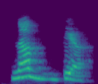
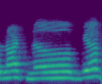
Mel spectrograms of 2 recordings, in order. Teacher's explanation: We will not drag the na sound. It has an aghat, so we have to put extra force on it.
